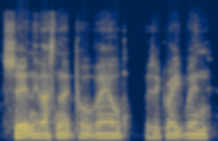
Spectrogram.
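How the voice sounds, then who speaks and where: A man's voice: on the low side, level tone, moderate pace. A man chatting casually and with strong opinions as a football podcast guest, emphatic and repeating phrases to drive points home.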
